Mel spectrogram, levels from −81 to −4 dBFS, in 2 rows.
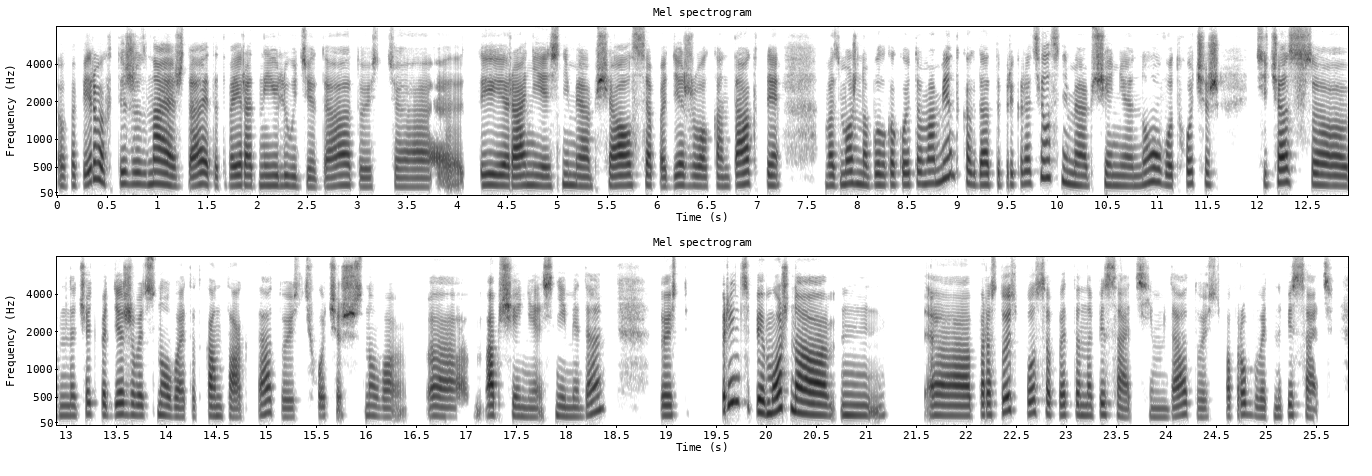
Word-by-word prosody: во-первых, 185 +9 0
ты 210 - -2
же 205 0 -1
знаешь, 195 -4 +3
да? 170 +4 +3
Это 190 -4 0
твои 175 0 0
родные 180 0 -1
люди, 170 -3 -3
да? 175 +4 +1
То 170 -4 -10
есть, 155 +1 -6
э, 155 -1 -3 0.2
ты 185 -1 +2
ранее 175 0 +2
с 170 - +1
ними 185 -3 -3
общался, 180 +3 +4
поддерживал 175 0 -2
контакты. 180 +2 0 0.4
Возможно, 195 +2 0
был 190 0 -2
какой-то 195 +2 -2
момент, 250 - 0
когда 195 -3 0
ты 200 - -10
прекратил 210 +10 -2
с 315 -1 -1
ними 210 -6 -1
общение. 180 -1 -2
Но 220 +7 +1
вот 180 -5 -2
хочешь 210 -1 +1 0.3
сейчас, 230 +5 +3
э, 180 -2 +2
начать 175 +3 -5
поддерживать 190 -1 +1
снова 175 -3 +1
этот 155 +1 -8
контакт, 170 -1 -2
да? 210 +5 +1
То 225 -9 -11
есть 150 0 -7
хочешь 170 - +2
снова, 165 -3 -6 0.2
э, - - -4 0.4
м, - - -19
общение 170 -4 +1
с - - +2
ними, 160 -2 -5
да? 240 - -1 0.6
То 180 - -1
есть 180 +5 -1 0.3
в - - -69
принципе, 390 - +4
можно, 215 - +6
м, 180 -1 -5 0.4
э, 180 -1 +3
простой 195 +7 +2
способ- 220 -5 -1
это 185 +1 -2
написать 180 -3 -1
им, 150 -1 -11
да? 170 +5 0
То 175 -6 -14
есть 150 0 -5
попробовать 165 -2 -5
написать 180 +4 -2
185 Hz, 160 wpm, -23 LUFS, 170-200 Hz, 0.6 s, можно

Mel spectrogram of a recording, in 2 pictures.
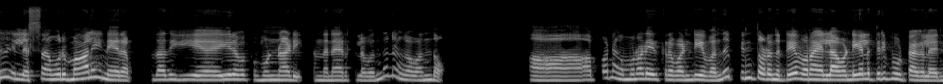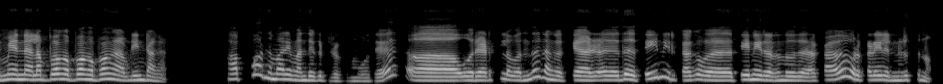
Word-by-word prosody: இல்ல 230 -4 +1
ச - - -14 0.2
ஒரு 240 - +3
மாலை 280 +6 +4
நேரம். 200 -3 0 0.2
அதாவது 220 +1 -2
இ - - -4 0.4
இரவுக்கு 225 -2 -1
முன்னாடி 205 -2 +1 0.2
அந்த 195 -1 -4
நேரத்தில 195 0 -4
வந்து 245 - -5
நாங்க 240 - -4
வந்தோம். 205 0 -3 0.9
ஆ - - 0 0.5
அப்போ 215 +7 -9
நாங்க 260 -6 -2
முன்னாடி 250 0 +3
இருக்கிற 220 -2 -2
வண்டிய 210 +1 +2
வந்து 205 +11 0
பின் 290 -1 -2
தொடர்ந்துகிட்டே 235 0 +3
வர்றோம். 230 -1 +5
எல்லா 215 -1 +6
வண்டிகளும் 230 +3 +3
திருப்பி 255 -1 0
உட்டாங்களே 195 -4 +1
இனிமே 225 +4 +2
என்னலாம் 220 -1 +2
போங்க 240 -1 +4
போங்க 235 -2 +4
போங்க 250 -2 +3
அப்படின்ட்டாங்க. 195 -3 -2 0.7
அப்போ 250 - -9
அந்த 290 - -2
மாதிரி 235 -1 +1
வந்துகிட்டு 195 -3 -4
இருக்கும்போது, 155 +1 -11 0.3
அ - - 0 0.5
ஒரு 190 0 0
இடத்துல 205 +5 -6
வந்து 205 - -2
நாங்க 205 -5 -1 0.6
இது 235 +4 +1 0.2
தேநீருக்காக 235 - -2 0.4
தேநீர் 220 -3 +2
அருந்துவதுக்காக 185 +3 -2 0.2
ஒரு 215 - -2
கடையில 205 -2 0
நிறுத்துனோம். 200 -3 -7
215 Hz, 160 wpm, -24 LUFS, 195-235 Hz, 0.9 s, எல்லா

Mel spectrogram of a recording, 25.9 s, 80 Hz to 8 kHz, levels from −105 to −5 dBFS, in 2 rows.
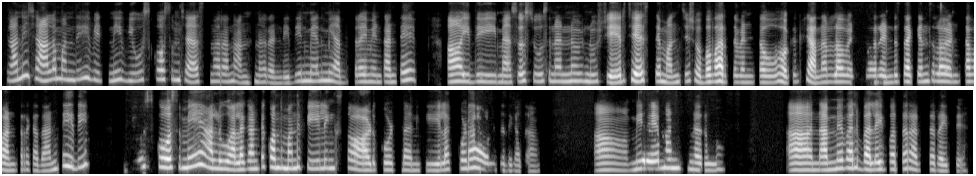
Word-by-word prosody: కానీ 300 +10 -3
చాలామంది 315 +1 -2 0.2
వీటిని 280 0 -11
వ్యూస్ 275 +3 -14
కోసం 320 -1 -6
చేస్తున్నారని 250 +2 -7
అంటున్నారండి. 210 -2 -13
దీని 265 +1 -6
మీద 265 +1 -9
మీ - - -5
అభిప్రాయం 240 +3 -8
ఏంటంటే 235 +4 -5 0.6
ఆ! - - +6 0.2
ఇది 245 +1 -9 0.3
మెసేజ్ 230 +4 -3
చూసినన్ను 255 0 -6 0.2
నువ్వు 245 +1 -8
షేర్ 220 +1 +3
చేస్తే 260 0 +6
మంచి 230 +5 -8
శుభవార్త 235 +1 +5
వింటావు. 220 0 -4 0.2
ఒక 210 - -1
క్షణంలో 230 +3 +2
వింటావు 220 0 -9
2 220 +1 -3
సెకండ్స్‌లో 255 +2 0
వింటావు 240 +1 -3
అంటారు 230 +3 -13
కదా! 205 -1 -8
అంటే, 270 +9 -7
ఇది 320 +4 -5 0.6
వ్యూస్ 315 +6 -9
కోసమే 315 +1 +7 0.2
ఆళ్ళు 285 -2 +3 0.2
అలాగంటే, 270 +5 +1
కొంతమంది 300 -1 +4
ఫీలింగ్స్‌తొ 290 +1 -5 0.2
ఆడుకోటానికి, 225 -1 -4
ఇలాగ 250 +2 -3
కూడా 300 +2 +3 0.2
ఉంటది 220 -2 -17
గదా! 195 0 -19 0.9
ఆ! - - +2 0.5
మీరేమంటున్నారు? 270 -4 +3 1.1
ఆ! - - +7 0.3
నమ్మేవాళ్ళు 285 +6 +3
భలైపోతారు 255 +2 +1
అంటారైతే. 205 -4 -8
250 Hz, 115 wpm, -22 LUFS, 225-280 Hz, 1.1 s, కోసమే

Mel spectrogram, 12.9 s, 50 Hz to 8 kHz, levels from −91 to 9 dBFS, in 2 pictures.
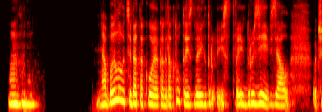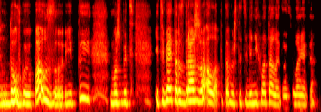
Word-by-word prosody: Мгм. 205 -2 +2 1.2
А 205 +1 0
было 270 +8 +3
у 260 - +2
тебя 220 -4 0
такое, 200 -1 -1
когда 190 0 -4
кто-то 255 -1 -4
из 200 0 0
твоих 200 -1 +2
дру 225 - -6
из 200 -1 -8
твоих 200 -1 -3
друзей 210 -3 +1
взял 190 -3 -5 0.4
очень 210 0 -1
долгую 220 -3 +5
паузу, 225 -4 +3
и 220 +1 -5
ты, 310 +8 -1 0.4
может 230 0 0
быть, 235 0 -5 0.4
и 240 - -4
тебя 265 +5 +5
это 275 -2 +3
раздражало, 255 -1 +3
потому 230 -2 -5
что 220 +2 -11
тебе 220 0 -5
не 220 0 -2
хватало 230 -2 -3
этого 190 -1 -10
человека? 205 +2 -8
215 Hz, 155 wpm, -16 LUFS, 200-240 Hz, 1.2 s, долгую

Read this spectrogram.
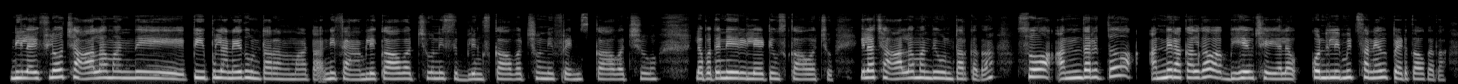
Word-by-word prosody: నీ 295 - +6
లైఫ్‌‌లో 290 +3 +3
చాలామంది 300 0 +1 0.5
పీపుల్ 310 +1 +3
అనేదుంటారనమాట. 265 -5 -1 0.2
నీ 270 - +1
ఫ్యామిలీ 245 0 -2
కావచ్చు, 260 +2 -1
నీ 275 - -2
సిబ్లింగ్స్ 245 -1 -6
కావచ్చు, 245 +1 -5
నీ 260 - -2
ఫ్రెండ్స్ 245 -1 -7
కావచ్చు, 240 +1 -6 0.5
లేపోతే 270 +1 0
నీ 290 - +7
రిలేటివ్స్ 260 -1 -2
కావచ్చు. 235 -1 -7 0.3
ఇలా 315 +1 +6
చాలామంది 295 +3 +2
ఉంటారు 260 -1 -3
కదా! 230 +1 -7 0.4
సో 355 - +4 0.3
అందరితో 330 +4 +3 0.4
అన్ని 315 +4 +6
రకాలుగా 315 +2 +2 0.2
బిహేవ్ 295 +3 +3
చేయలేవు. 255 -2 -1 0.2
కొన్ని 310 -1 +6
లిమిట్స్ 320 +2 +1
అనేవి 315 +1 +1
పెడతావు 260 -2 -3
కదా! 210 -2 -13
270 Hz, 135 wpm, -21 LUFS, 250-305 Hz, 0.5 s, నీ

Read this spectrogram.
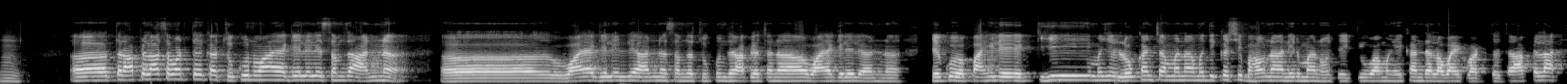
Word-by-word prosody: हं. 150 -1 -13 0.5
अ, 175 - +2 0.3
तर 215 - +3
आपल्याला 210 +3 +3
असं 240 0 0
वाटतंय 240 0 0
का, 220 - +3
चुकून 215 0 -3
वाया 205 0 +3
गेलेले 200 0 0
समजा 190 0 -1
अन्न 185 +3 -2 0.6
अ, - - -1 1.2
वाया 170 +4 +3
गेलेले 180 0 -2
अन्न, 175 0 +1
समजा 170 -1 -3
चुकून 170 +1 -8
जर 170 - 0
आपल्याच्याने 165 0 0 0.3
वाया 160 +1 +3
गेलेलं 165 0 0
अन्न 150 -1 -5 0.4
फेकून 170 +1 +1
पाहिले 175 +1 +1 0.3
की 205 +2 +1
म्हणजे 195 0 -3
लोकांच्या 200 +4 0
मनामध्ये 195 0 -1
कशी 210 +1 -2
भावना 175 +2 +1
निर्माण 170 -1 -2
होते 155 +1 -7
किंवा 160 -1 -1
मग 160 0 -6
एखाद्याला 160 0 0
वाईट 160 -1 +1
वाटत. 150 0 -3
तर - - -1
आपल्याला 190 +4 0
175 Hz, 155 wpm, -13 LUFS, 165-195 Hz, 1.2 s, तर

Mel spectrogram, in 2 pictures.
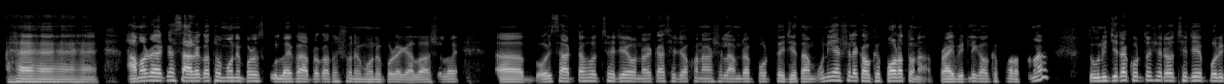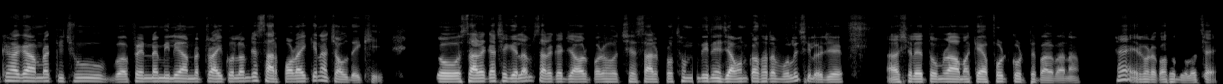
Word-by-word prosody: হ্যাঁ, 130 -1 +5
হ্যাঁ, 120 0 +2
হ্যাঁ, 115 -1 -2
হ্যাঁ। 110 -2 -4 0.4
আমারও 170 +6 +5
একটা 185 +1 -1
স্যারের 160 +1 +5
কথা 170 +1 0
মনে 155 0 +1
পড়ে 155 0 +1
স্কুল 140 -1 -4
লাইফে 135 +1 +1
আপনার 130 0 -5
কথা 130 +1 -3
শুনে 135 -3 -4
মনে 120 0 -3
পড়ে 120 -2 -1
গেল 110 +1 -1
আসলে। 125 +1 -5 0.5
আব 120 -1 +4 0.2
ওই 130 - +2
স্যারটা 145 0 +1
হচ্ছে 155 +1 -4
যে, - - +2
উনার 140 0 -3
কাছে 145 +1 -3
যখন 145 0 -5
আসলে 140 0 -6
আমরা 135 +1 -1
পড়তে 135 +1 -4
যেতাম, 135 0 0
উনি 165 +6 -3
আসলে 185 -1 -1
কাউকে 160 +1 +2
পড়াত 165 0 +5
না, - - -6 0.2
প্রাইভেটলি 125 +4 +1
কাউকে 135 +2 -3
পড়াতো 130 -1 -3
না। - - +4 0.5
তো - - -9
উনি 170 +2 +3
যেটা 190 +1 +4
করত 185 -3 -3
সেটা 180 -2 +1
হচ্ছে 180 +1 -3
যে, - - +3
পরীক্ষার 165 +1 +1
আগে 165 - +5
আমরা 160 +1 0
কিছু 150 +1 -5 0.4
আ - - +4
ফ্রেন্ডরা 145 -1 +1
মিলিয়ে 145 0 +2
আমরা 135 +1 -2
ট্রাই 135 - +5
করলাম 145 +1 +1
যে, 180 - +2
"স্যার 135 - +5
পড়ায় 140 +1 +4
কিনা, 185 0 -1
চল 115 - +2
দেখি।" 100 - -7 0.6
তো 135 - +2 0.2
স্যারের 145 0 +6
কাছে 155 +1 0
গেলাম, 150 +4 +2
স্যারের 135 - +1
কাছে 135 -2 -1
যাওয়ার 125 0 +3
পরে 125 +1 -1
হচ্ছে 125 +1 -5
স্যার 125 -1 +4
১ম 150 +4 -3
দিনে 150 0 +2
যেমন 135 +1 +4
কথাটা 140 0 +1
বলেছিল 160 +8 -3
যে, 120 - +2 0.6
"আসলে 130 +2 +3
তোমরা 130 0 +2
আমাকে 125 +2 -2
এফোর্ড 140 +2 -2
করতে 120 -2 -2
পারবা 95 -1 -1
না।" - - -8 0.4
হ্যাঁ, 210 +2 0
এরকম 125 - -1
একটা 115 - -2
কথা 120 +1 -2
বলেছে। 100 +1 -3
140 Hz, 225 wpm, -24 LUFS, 125-155 Hz, 0.6 s, স্যারের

